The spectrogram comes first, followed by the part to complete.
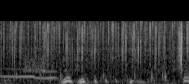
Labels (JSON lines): {"label": "biophony, cascading saw", "recorder": "SoundTrap 600 or HydroMoth"}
